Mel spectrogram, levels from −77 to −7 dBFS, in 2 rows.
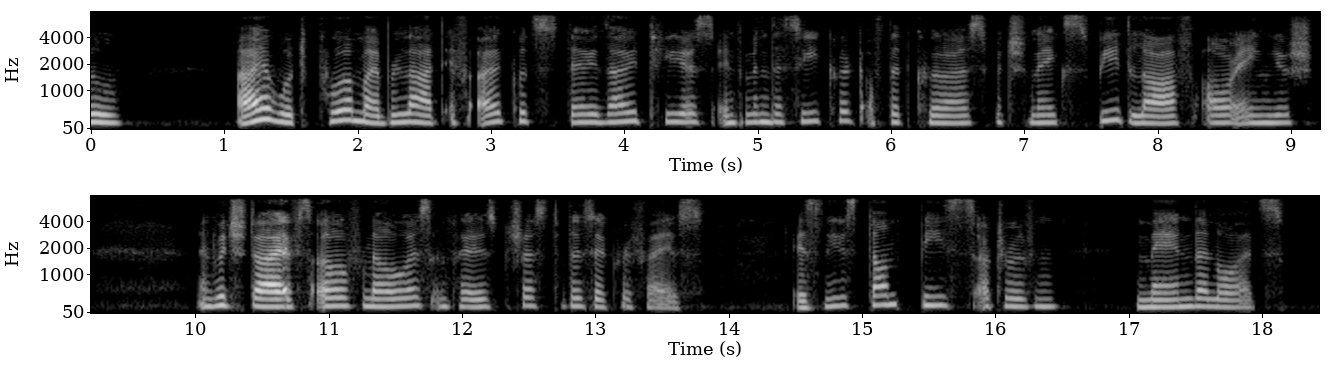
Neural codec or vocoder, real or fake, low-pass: codec, 16 kHz, 1.1 kbps, Voila-Tokenizer; fake; 7.2 kHz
